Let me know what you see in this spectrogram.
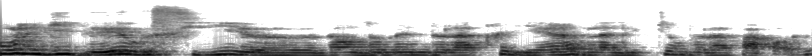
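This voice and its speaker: The voice belongs to a woman who keeps a moderate pace. Her pitch rises and falls in an ordinary way. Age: 60s. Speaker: church member giving testimony. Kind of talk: testimony interview. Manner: hesitant, many fillers.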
